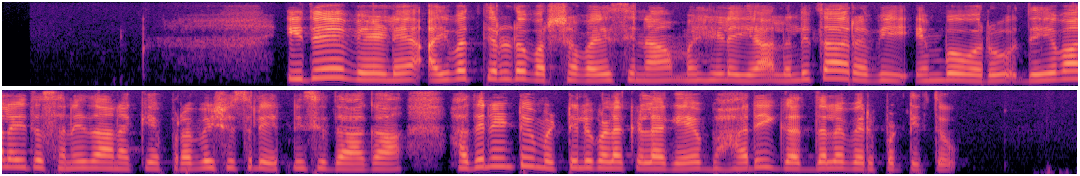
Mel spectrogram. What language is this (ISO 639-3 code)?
kan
